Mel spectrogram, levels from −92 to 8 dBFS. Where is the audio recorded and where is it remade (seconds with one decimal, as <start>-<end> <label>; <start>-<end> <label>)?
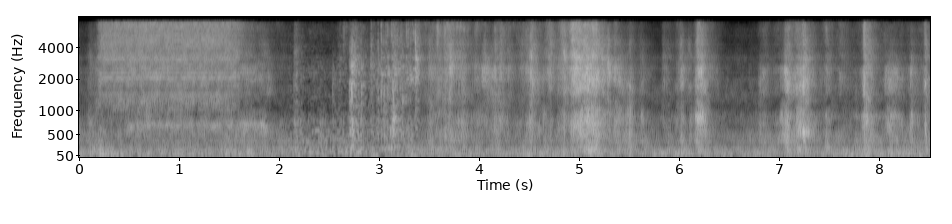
0.0-2.1 remade; 2.1-3.4 recorded; 3.4-8.5 remade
